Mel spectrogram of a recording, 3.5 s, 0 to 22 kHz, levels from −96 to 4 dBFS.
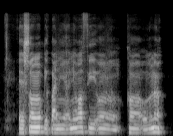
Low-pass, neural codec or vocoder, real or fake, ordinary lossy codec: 14.4 kHz; codec, 44.1 kHz, 7.8 kbps, Pupu-Codec; fake; none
